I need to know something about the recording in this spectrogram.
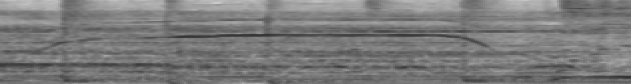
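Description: Rock band playing live through a festival PA, heard from within the crowd. A high shrill whoop from a nearby fan rises in pitch just after the start, holds for about a second and a half, then drops off.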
